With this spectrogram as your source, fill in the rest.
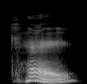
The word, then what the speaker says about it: Kei: pronounced K. K E I.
